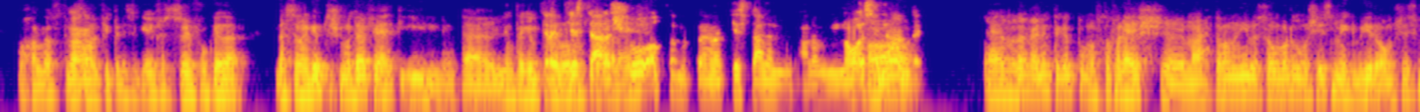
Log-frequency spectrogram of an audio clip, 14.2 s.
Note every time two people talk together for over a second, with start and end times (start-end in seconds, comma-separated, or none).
5.3-6.6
